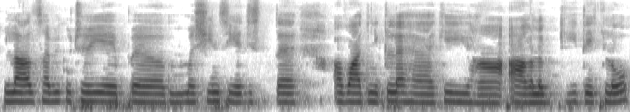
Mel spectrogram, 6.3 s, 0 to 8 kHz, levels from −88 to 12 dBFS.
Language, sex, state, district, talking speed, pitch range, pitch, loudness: Hindi, female, Haryana, Jhajjar, 200 wpm, 185-200 Hz, 190 Hz, -18 LUFS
